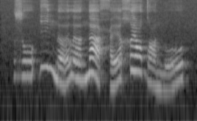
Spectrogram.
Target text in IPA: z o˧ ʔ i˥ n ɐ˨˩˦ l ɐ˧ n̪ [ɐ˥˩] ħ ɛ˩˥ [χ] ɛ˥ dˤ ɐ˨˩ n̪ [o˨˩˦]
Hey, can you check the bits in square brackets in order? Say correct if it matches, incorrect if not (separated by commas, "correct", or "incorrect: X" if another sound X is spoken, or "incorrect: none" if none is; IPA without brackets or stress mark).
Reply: incorrect: a˥˩, correct, incorrect: o˩˥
